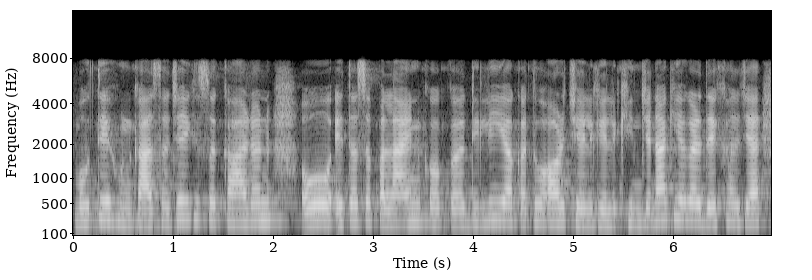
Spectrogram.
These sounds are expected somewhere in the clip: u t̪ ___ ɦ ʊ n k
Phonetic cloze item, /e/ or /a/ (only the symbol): e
